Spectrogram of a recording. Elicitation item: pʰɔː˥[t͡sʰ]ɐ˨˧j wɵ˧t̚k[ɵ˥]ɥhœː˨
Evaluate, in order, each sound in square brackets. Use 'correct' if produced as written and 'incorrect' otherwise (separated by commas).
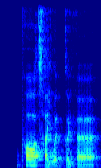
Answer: correct, incorrect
